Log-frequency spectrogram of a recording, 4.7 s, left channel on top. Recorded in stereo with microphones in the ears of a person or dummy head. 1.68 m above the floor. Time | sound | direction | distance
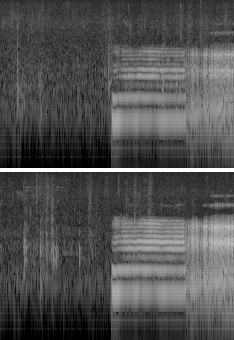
2.2 | frying | 30° right (ahead or behind) | 0.6 m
